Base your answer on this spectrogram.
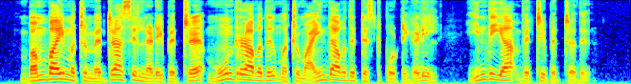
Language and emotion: Tamil, neutral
